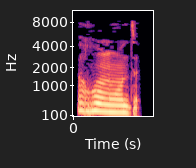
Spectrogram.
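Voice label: "ronde", French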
